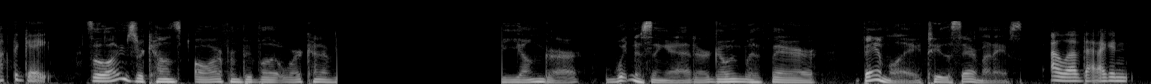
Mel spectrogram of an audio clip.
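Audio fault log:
throughout Bluetooth LC3 compression: likely a low-bitrate LC3 link, near 32 kbps in short frames, thinning the upper spectrum and filling it with noise, giving the speech an audibly breathy, grainy edge.
3.37–5.02 s playback stall: the player likely starved of data or was blocked, so output falls silent for about 1.65 s mid-phrase before the speech resumes.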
